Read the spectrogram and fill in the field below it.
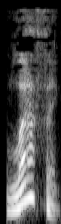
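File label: "lathing", British English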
